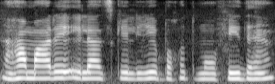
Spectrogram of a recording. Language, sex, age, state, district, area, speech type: Urdu, female, 30-45, Bihar, Saharsa, rural, spontaneous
